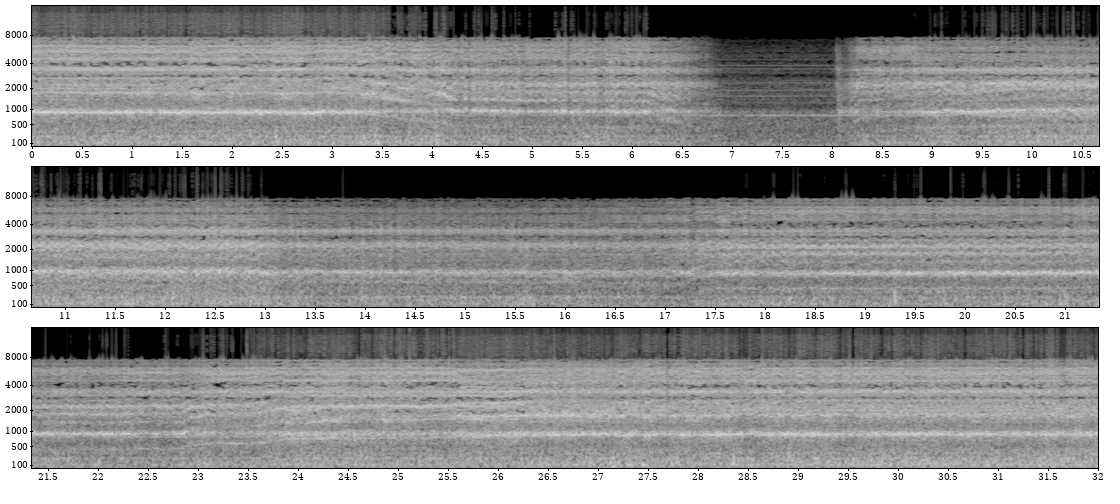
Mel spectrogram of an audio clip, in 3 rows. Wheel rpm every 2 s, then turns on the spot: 230, 220, 140, 40, 80, 110, 100, 70, 70, 110, 120, 130, 190, 220, 230, 230.
none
